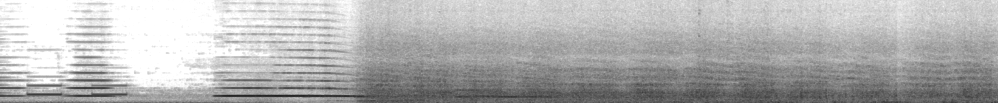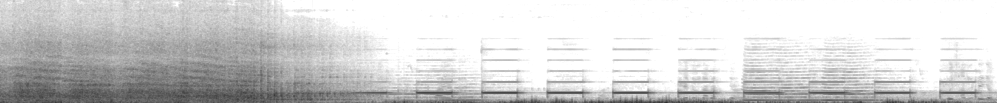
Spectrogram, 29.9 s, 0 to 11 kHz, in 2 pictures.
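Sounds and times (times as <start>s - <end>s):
train rumbling and wheel clatter: 0.0s - 29.9s
electronic warning beeper: 20.3s - 29.8s.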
